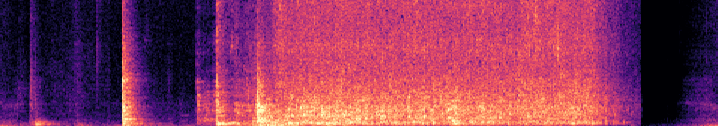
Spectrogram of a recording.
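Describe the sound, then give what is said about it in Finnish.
A couple of sharp clicks from a flush handle, then a loud toilet flush rushes and gurgles for about four seconds before cutting off into silence. “Ravinnossa pitäisi olla siis myös sulamatonta selluloosapitoista ainetta, jonka tosin huuhtelemme lopulta vessanpöntöstä alas, mutta joka on suoliston terveydelle hyväksi.”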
